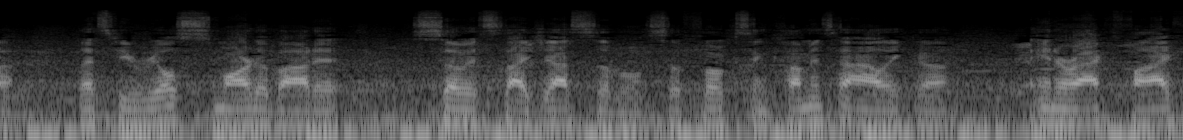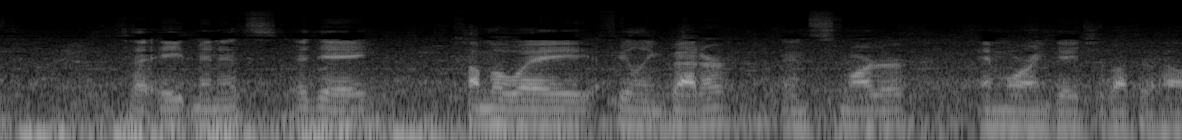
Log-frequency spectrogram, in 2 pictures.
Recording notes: An Interview in Action live from ViVe 2023.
